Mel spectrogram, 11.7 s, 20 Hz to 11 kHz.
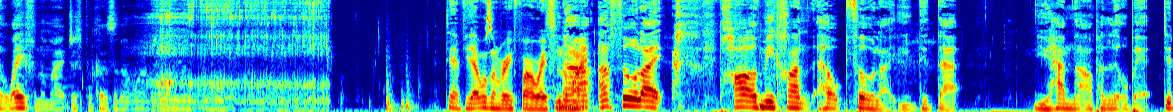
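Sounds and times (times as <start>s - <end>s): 
speech: 0.0s - 3.1s, 4.5s - 9.6s, 10.3s - 11.7s
loud sip and gulp of water: 1.5s - 3.4s.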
